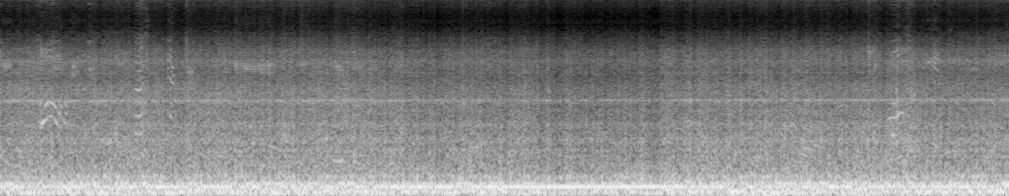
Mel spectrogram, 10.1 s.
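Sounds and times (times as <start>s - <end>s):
train cabin hum and rushing: 0.0s - 10.0s.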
